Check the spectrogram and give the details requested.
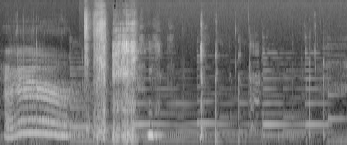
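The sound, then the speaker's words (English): A voice imitates the blood-curdling growl of a half-human, half-dog-like creature: a loud, strained, wavering cry lasting about a second, then a couple of rough, raspy bursts, followed by scattered faint clicks and quiet sounds. “I want to hear that blood-curdling growl.”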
